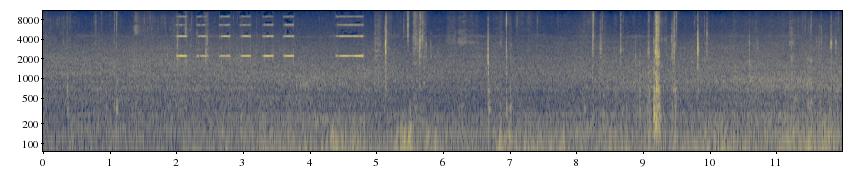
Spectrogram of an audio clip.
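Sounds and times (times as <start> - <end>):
short electronic beeps: 2.0 - 3.8, 4.4 - 4.9.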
